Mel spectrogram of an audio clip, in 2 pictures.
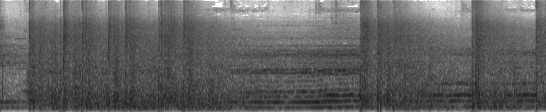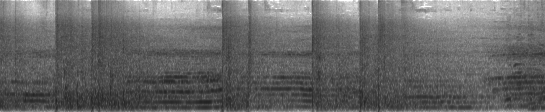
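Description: Firecrackers and fireworks going off in a rapid, irregular string of sharp bangs, dozens of them. Between the bangs, a voice holds long, steady chanted notes.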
